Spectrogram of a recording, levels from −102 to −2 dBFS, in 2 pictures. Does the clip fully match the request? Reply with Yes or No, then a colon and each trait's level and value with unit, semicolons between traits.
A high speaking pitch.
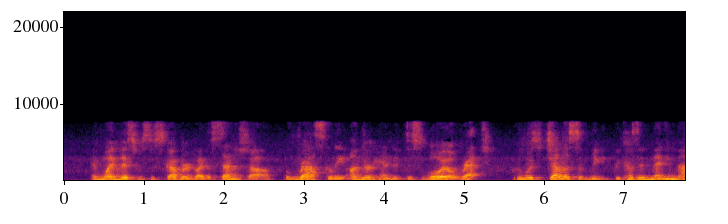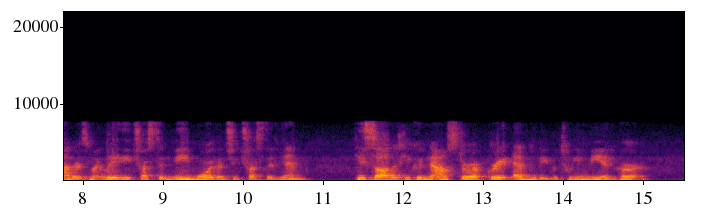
Yes: high, 200 Hz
